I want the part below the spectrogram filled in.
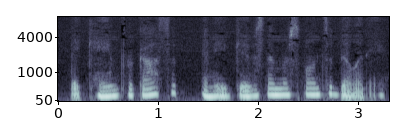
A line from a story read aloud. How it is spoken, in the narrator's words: Dom Christian murmured to his wife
